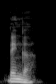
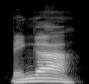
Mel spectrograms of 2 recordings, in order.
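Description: First: The word is said short and clipped. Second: The word is drawn out and long. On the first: The speaker calls it wrong. "不是" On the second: The speaker calls it right. "Venga 比较长"

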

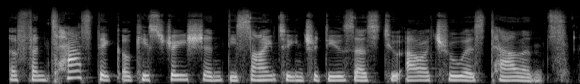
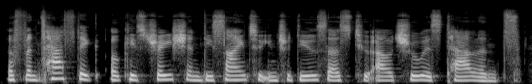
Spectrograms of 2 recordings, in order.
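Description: No difference in how they are said.

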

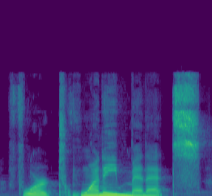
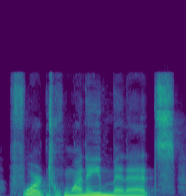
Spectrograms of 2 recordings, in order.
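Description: Both takes have the same delivery.

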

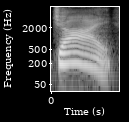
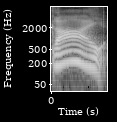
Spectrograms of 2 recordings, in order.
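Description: First: The syllable does not sound like 'guy'. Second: The syllable sounds like the word 'guy'. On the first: The speaker calls it right. "而是读成gi" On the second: The speaker calls it wrong. "gi 不是读成guy"

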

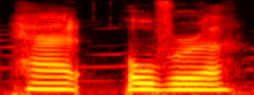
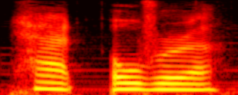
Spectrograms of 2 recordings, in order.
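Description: Both takes have the same delivery.

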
